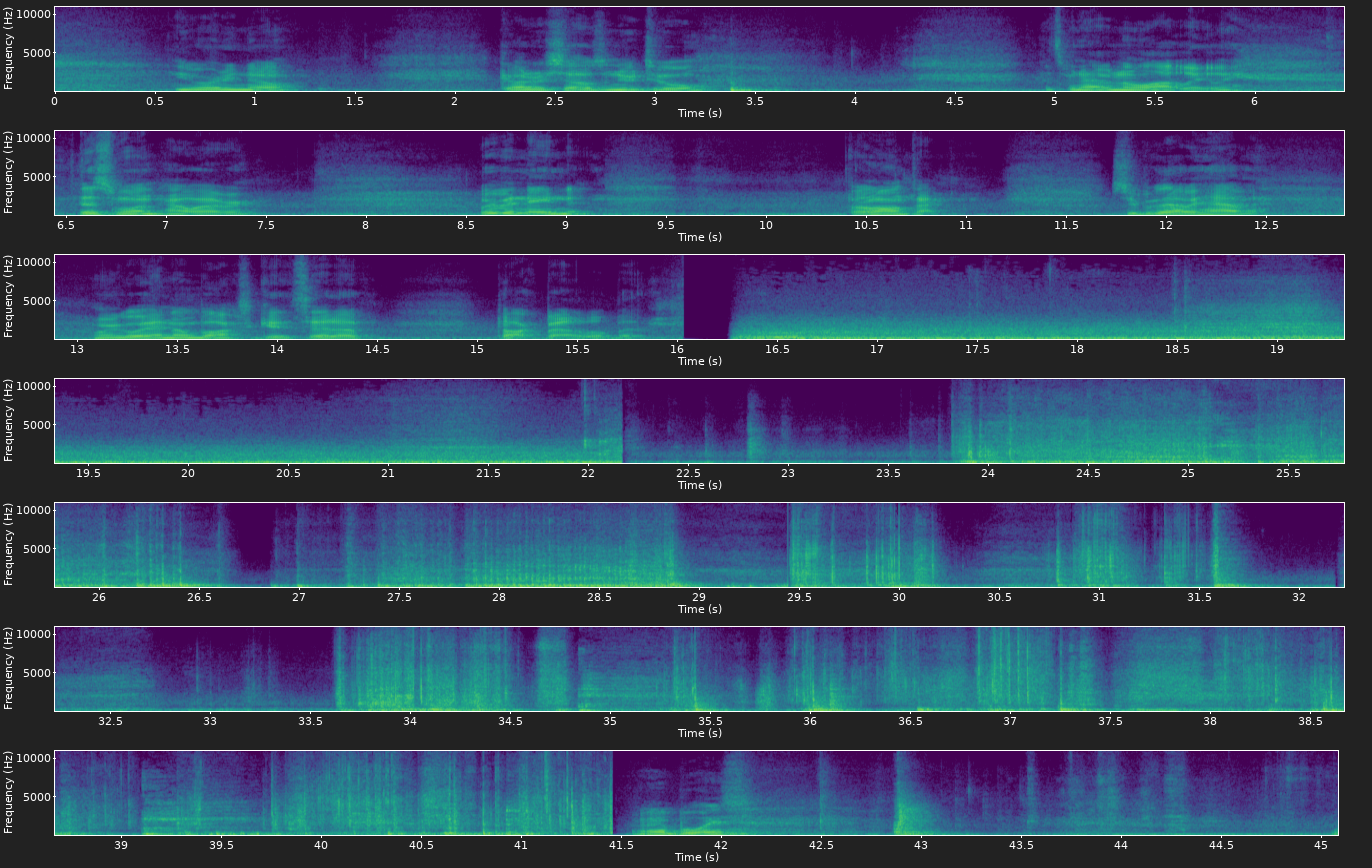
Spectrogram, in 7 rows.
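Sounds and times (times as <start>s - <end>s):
packing knocks and cracks: 23.7s - 31.8s, 33.6s - 41.5s
cardboard box scraping and rustling: 23.8s - 31.7s, 33.6s - 41.5s.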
